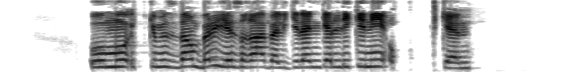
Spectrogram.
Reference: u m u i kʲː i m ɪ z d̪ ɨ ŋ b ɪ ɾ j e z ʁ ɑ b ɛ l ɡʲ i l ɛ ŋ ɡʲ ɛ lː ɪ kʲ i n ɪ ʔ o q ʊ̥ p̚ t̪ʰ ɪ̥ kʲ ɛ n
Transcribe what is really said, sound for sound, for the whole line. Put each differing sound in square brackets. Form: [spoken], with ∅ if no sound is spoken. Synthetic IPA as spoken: u m u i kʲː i m ɪ z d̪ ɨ ŋ b ɪ ɾ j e z ʁ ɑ b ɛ l ɡʲ i l ɛ ŋ ɡʲ ɛ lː ɪ kʲ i n ɪ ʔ o q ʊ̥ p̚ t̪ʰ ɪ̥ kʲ ɛ n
